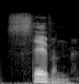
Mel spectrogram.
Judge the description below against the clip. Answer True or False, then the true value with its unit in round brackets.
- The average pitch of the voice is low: True (95 Hz)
